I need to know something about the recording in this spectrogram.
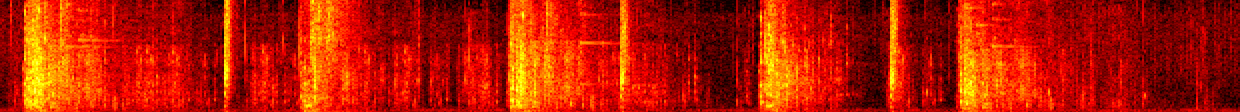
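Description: Sword blows strike a rattling skeleton in quick succession.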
